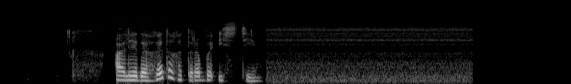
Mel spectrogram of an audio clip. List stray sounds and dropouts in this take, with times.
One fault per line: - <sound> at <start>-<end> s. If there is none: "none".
none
